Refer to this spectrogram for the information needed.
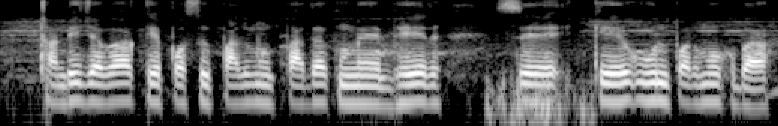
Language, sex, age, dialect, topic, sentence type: Bhojpuri, male, <18, Northern, agriculture, statement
